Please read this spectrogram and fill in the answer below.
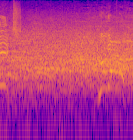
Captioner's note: crowd cheers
